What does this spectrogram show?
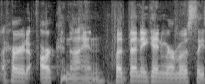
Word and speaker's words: Arcanine: One of those freaks that pronounces that big dog as Arcanine. Arkan9. That's how I say it. Arcanine. Yeah. Arcanine. How else would How else would you say it? Because it's an arcane canine.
